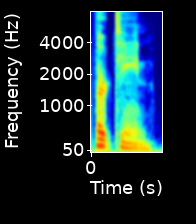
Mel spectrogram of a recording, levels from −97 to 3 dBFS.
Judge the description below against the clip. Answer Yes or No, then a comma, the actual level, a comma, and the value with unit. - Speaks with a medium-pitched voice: No, low, 105 Hz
